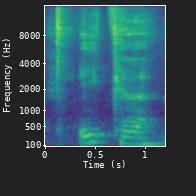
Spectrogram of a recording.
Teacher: Jadi cara membacanya fa'ula, i masuk ke i, hamzah dia, i di tenggorokan bagian bawah, i ka masuk ke ka ya, ka di siku tenggorokan, lidahnya kita turunkan sehingga ada rongga udara terbuka ya. Jadi ka-nya itu ada hembusan udara dia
